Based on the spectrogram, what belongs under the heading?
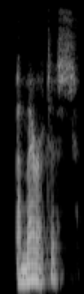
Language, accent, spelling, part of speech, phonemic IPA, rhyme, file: English, Southern England, emeritus, adjective / noun, /ɪˈmɛɹɪtəs/, -ɛɹɪtəs, LL-Q1860 (eng)-emeritus.wav
- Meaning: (adjective) Retired, but retaining an honorific version of a previous title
